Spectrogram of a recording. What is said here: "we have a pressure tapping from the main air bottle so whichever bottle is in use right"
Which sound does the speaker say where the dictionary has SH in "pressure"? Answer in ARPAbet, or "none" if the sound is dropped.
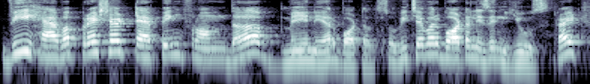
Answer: SH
